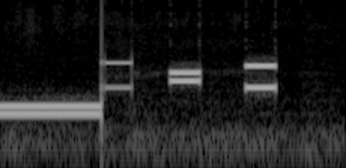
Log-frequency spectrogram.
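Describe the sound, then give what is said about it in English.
A steady telephone dial tone hums, then stops with a click, followed by three short two-tone keypad beeps spaced about half a second apart as a number is dialed to call back from the same phone line, clear with no voices. “Yes, we're calling back from this line again.”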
